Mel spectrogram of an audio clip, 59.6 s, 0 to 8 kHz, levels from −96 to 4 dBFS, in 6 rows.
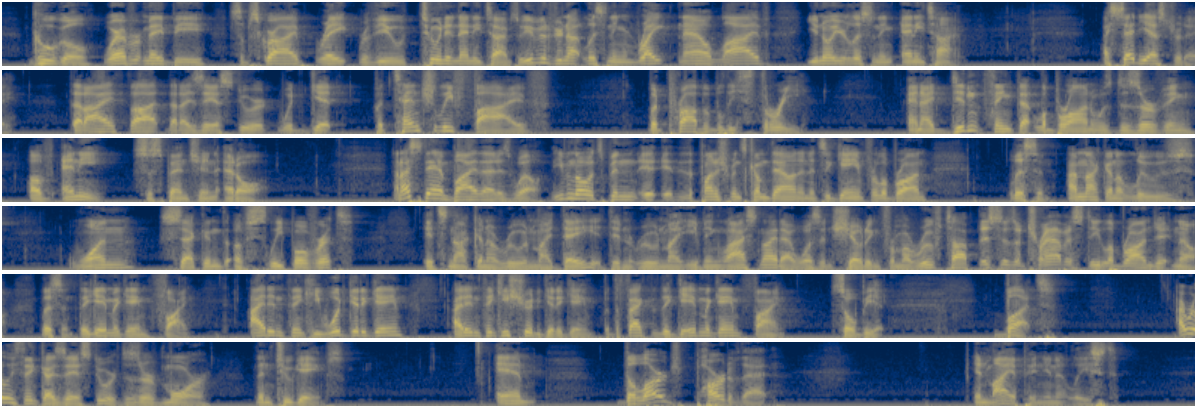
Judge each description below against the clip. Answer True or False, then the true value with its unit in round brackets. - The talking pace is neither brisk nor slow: True (175 wpm)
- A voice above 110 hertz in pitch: False (105 Hz)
